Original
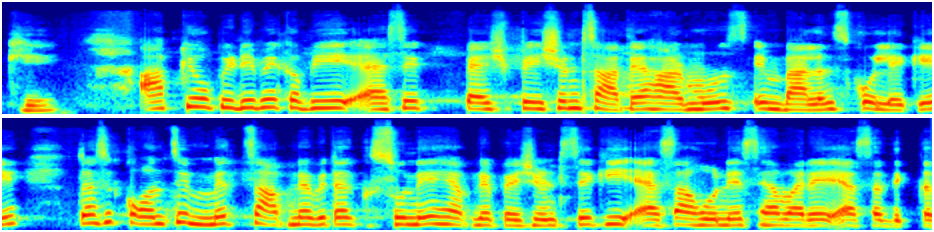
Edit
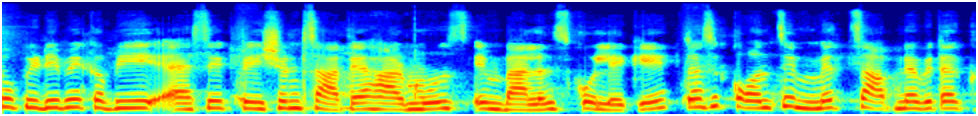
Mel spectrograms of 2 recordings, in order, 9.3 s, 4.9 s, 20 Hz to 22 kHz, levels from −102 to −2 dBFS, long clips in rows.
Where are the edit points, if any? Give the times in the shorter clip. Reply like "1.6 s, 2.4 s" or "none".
1.1 s, 3.4 s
